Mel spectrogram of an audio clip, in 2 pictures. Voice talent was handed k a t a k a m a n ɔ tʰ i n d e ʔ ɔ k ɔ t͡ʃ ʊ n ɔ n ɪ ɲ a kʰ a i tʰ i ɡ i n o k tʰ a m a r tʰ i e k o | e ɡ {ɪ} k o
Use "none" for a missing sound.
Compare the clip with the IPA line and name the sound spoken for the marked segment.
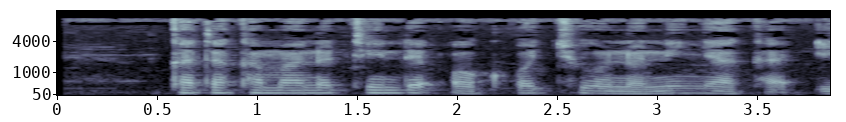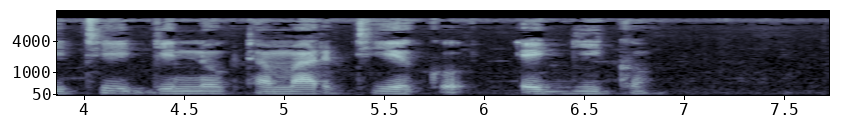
i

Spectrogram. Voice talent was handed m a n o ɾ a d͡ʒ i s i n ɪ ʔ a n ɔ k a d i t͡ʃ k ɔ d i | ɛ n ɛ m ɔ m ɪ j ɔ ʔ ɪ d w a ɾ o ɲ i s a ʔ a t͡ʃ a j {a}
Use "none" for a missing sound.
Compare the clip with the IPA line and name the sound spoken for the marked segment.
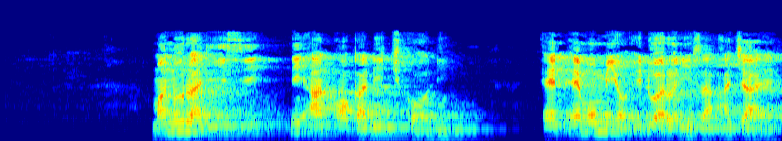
ɛ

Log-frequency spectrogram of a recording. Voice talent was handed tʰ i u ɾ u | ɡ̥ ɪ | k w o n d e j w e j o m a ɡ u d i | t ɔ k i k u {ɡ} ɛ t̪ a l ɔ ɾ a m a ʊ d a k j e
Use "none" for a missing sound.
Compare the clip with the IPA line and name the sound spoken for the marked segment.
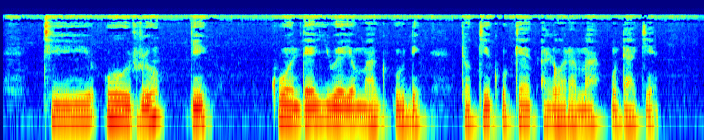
k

